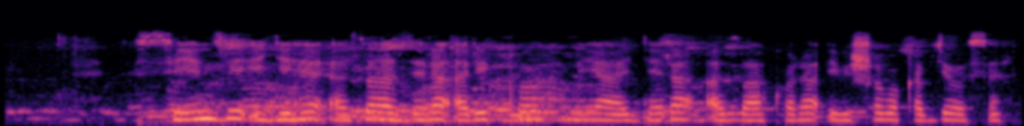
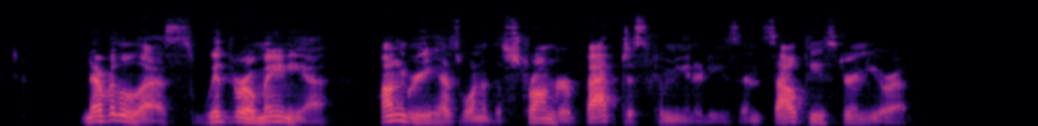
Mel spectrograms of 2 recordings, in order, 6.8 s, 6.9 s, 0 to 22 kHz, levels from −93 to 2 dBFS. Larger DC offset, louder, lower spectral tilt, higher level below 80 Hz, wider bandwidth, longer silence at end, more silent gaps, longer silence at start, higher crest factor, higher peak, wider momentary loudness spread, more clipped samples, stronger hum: neither; first, -28 LUFS vs -35 LUFS; first, -5.5 dB/octave vs -4 dB/octave; first, -66 dBFS vs -78 dBFS; second, 7.8 kHz vs 13.5 kHz; second, 0.15 s vs 0.9 s; second, none vs 2.40-2.51 s; second, 0.05 s vs 0.55 s; second, 16 dB vs 26 dB; about the same, -12 dBFS vs -12 dBFS; second, 8 LU vs 18 LU; neither; neither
